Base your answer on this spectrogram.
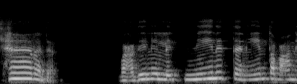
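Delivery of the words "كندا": كندا as CA-na-da, "Ca" high and loud; كندا falling away after a strong start; first-syllable stress. Shown as a demonstration. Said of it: "على كا".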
